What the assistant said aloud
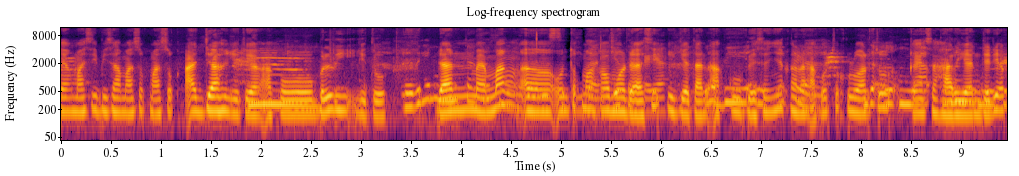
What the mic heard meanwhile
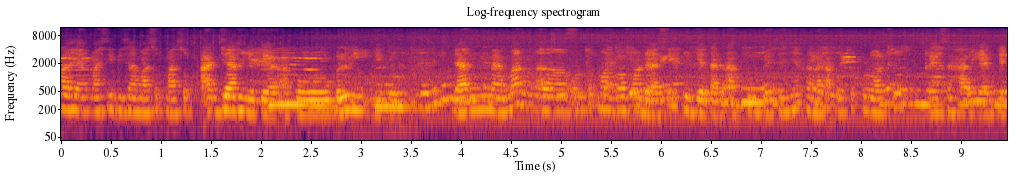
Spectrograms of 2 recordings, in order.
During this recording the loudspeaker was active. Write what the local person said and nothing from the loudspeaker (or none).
Mmm, mhm mhm.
